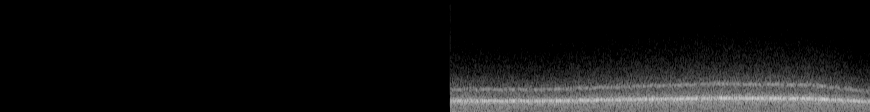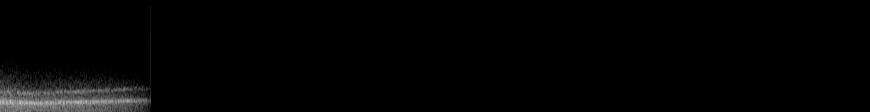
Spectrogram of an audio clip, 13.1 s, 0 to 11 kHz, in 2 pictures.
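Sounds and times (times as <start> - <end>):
steady rushing noise: 3.4 - 7.6
wolf howling: 3.4 - 7.7.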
